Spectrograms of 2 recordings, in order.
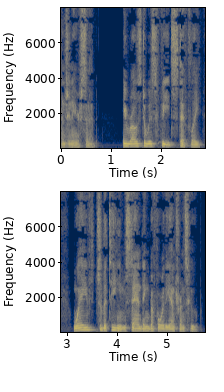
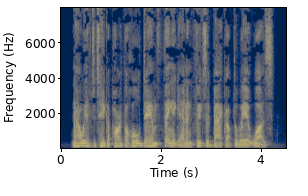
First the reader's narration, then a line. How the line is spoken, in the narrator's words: he said bitterly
